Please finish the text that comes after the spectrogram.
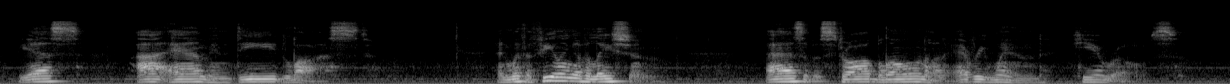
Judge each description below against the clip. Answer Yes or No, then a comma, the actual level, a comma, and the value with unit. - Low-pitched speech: Yes, low, 120 Hz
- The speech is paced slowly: Yes, slow, 100 wpm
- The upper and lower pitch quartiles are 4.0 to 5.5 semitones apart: No, average, 3.6 semitones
